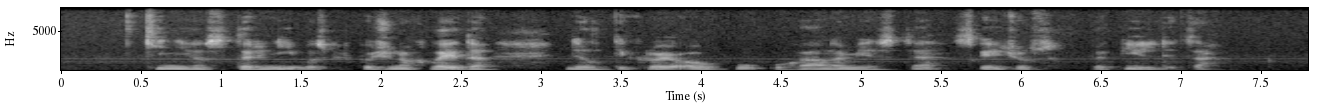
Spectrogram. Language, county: Lithuanian, Vilnius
